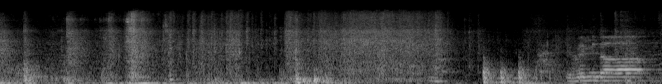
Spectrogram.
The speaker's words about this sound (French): Un stylo coincé dans la porte de l'ascenseur pour chaque étage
